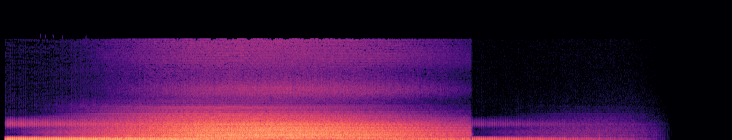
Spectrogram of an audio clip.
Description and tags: Low Dive Bomb Drones
I Created this sound using the ipod app droneo(i do all my recordings with an ipod touch $th generation).it was then processed using the ipod app sample wiz and recorded using the ipod app twisted wave,linked up using the ipod app audiobus.I hope you all enjoy and/or are able to use this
